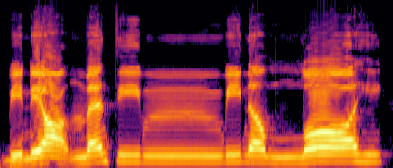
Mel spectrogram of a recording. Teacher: ہے، فانقلبوا بنعمة من اللہ، بنعمتن کے نیچے تنوین ہے اور تنوین کے بعد میم ہے، یہاں پہ ادغام کریں گے غنے کے ساتھ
